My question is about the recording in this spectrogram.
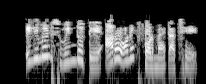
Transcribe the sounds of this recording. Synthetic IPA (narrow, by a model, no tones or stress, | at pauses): elimeɳʈswind̪ot̪eʔaɾoɔnekfɔɾmɛʈat͡ɕʰe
